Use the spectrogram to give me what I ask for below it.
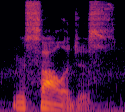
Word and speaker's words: misologists: Now, what's sad is the misologists. You don't pronounce that first O? Misologists? – You're doing an extra O. – No, I'm doing the first O. Misologists. Oh, wait. Oh, I'm not. I'm making the L a different syllable. Okay. Misologists. Fine.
